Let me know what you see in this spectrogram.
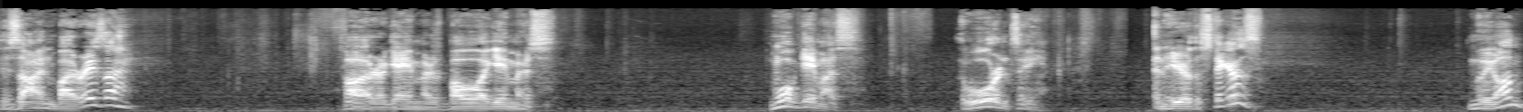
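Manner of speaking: put-on pirate accent all the way through. Unboxing a Tron mouse and reading out the box contents, in a pirate accent. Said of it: "why am I doing a pirate accent for Tron?".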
